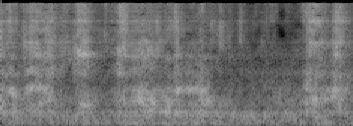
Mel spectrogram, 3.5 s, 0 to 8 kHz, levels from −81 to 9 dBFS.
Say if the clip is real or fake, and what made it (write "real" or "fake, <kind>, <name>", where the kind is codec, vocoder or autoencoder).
fake, vocoder, Vocos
